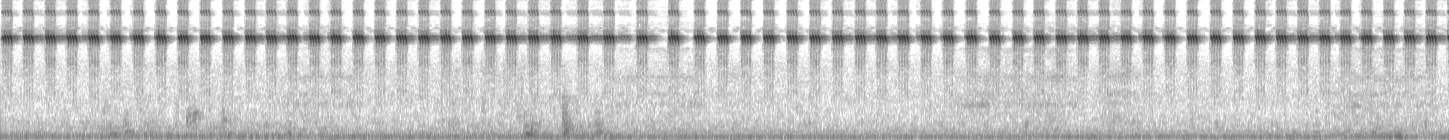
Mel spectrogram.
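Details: Continuous cricket song of quick high-pitched chirps, about four per second, with a momentary break near six seconds, steady low hum beneath.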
